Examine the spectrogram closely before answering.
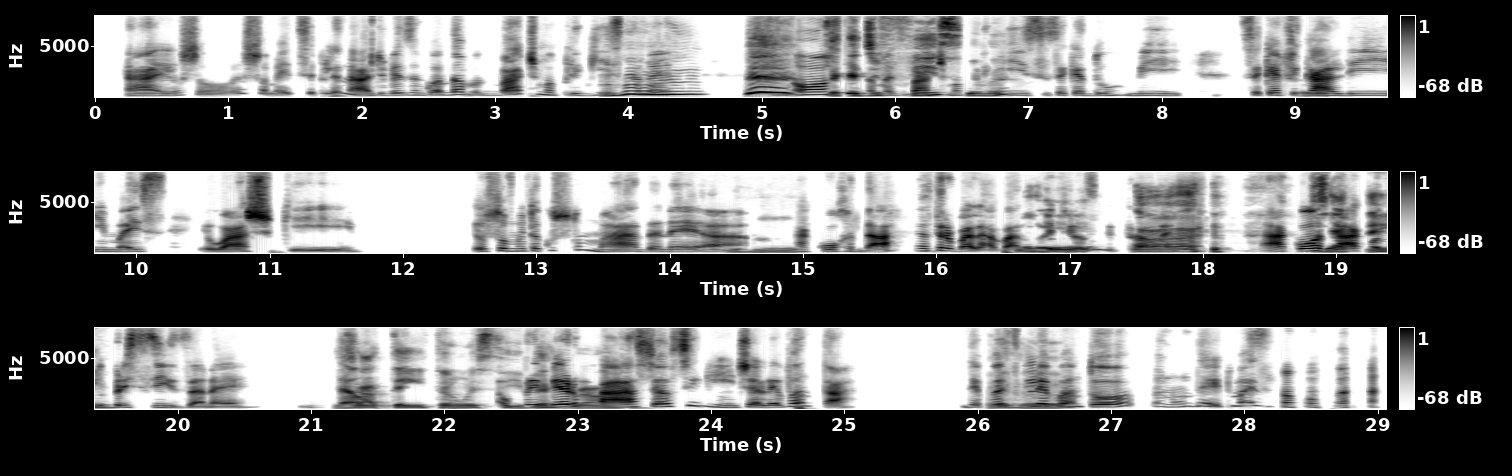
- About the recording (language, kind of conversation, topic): Portuguese, podcast, Que rotina matinal te ajuda a começar o dia sem estresse?
- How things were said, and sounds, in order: other background noise; tapping; giggle; chuckle; laughing while speaking: "eu trabalhava à noite no hospital"; chuckle; in English: "background"; laugh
